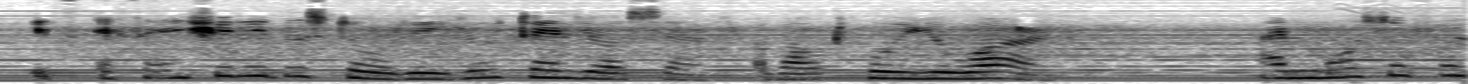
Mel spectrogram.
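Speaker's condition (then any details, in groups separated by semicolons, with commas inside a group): No condition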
